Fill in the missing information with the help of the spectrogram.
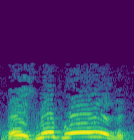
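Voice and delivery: calling out. Acted. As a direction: call out to someone far below. Calling to the ranger below.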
